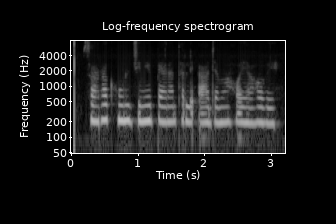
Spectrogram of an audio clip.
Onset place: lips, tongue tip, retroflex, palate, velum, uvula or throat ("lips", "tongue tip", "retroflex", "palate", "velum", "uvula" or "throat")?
tongue tip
